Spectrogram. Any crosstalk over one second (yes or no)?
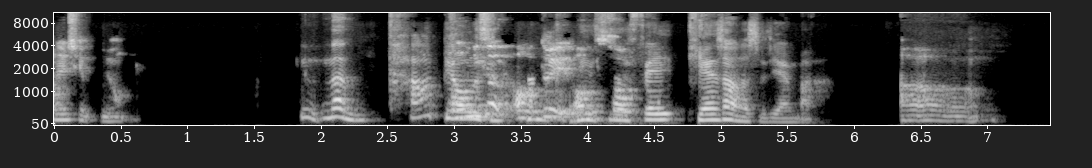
yes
